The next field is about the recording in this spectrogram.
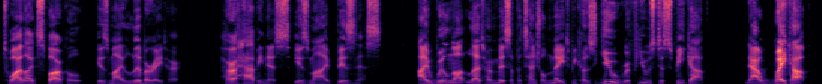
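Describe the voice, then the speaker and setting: A man's voice: fairly low pitch, unhurried, a bit bright, dry recording, studio quality. A man voicing a stern, imperious female pony princess of the night with formal, archaic, commanding speech. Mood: stern, insistent.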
